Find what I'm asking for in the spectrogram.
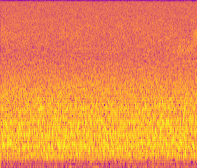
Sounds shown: forest ambience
